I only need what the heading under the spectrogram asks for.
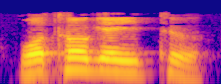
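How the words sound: It is said with Korean-style syllables and vowels. The speaker calls it wrong. "한국 발음은 단번에 알아듣기 어렵습니다"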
